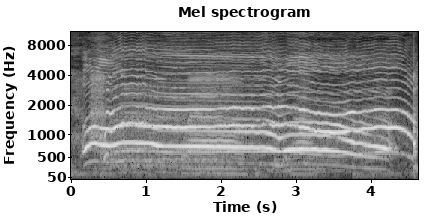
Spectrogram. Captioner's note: both cheering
